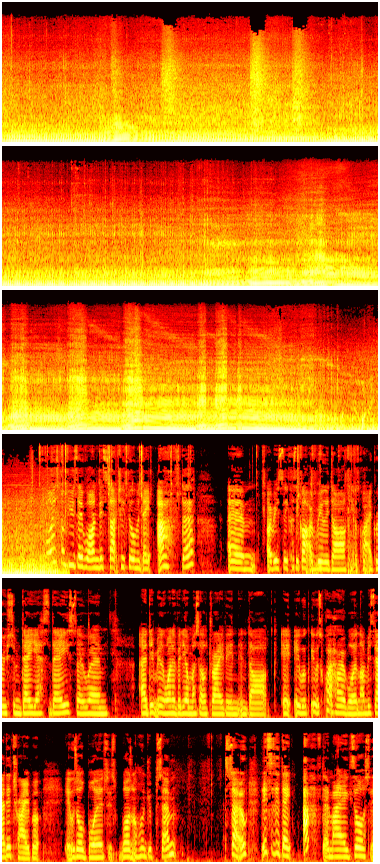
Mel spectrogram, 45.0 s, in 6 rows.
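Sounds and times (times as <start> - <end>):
car engine idling and revving: 0.0 - 23.9
sharp exhaust cracks: 0.0 - 24.0.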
